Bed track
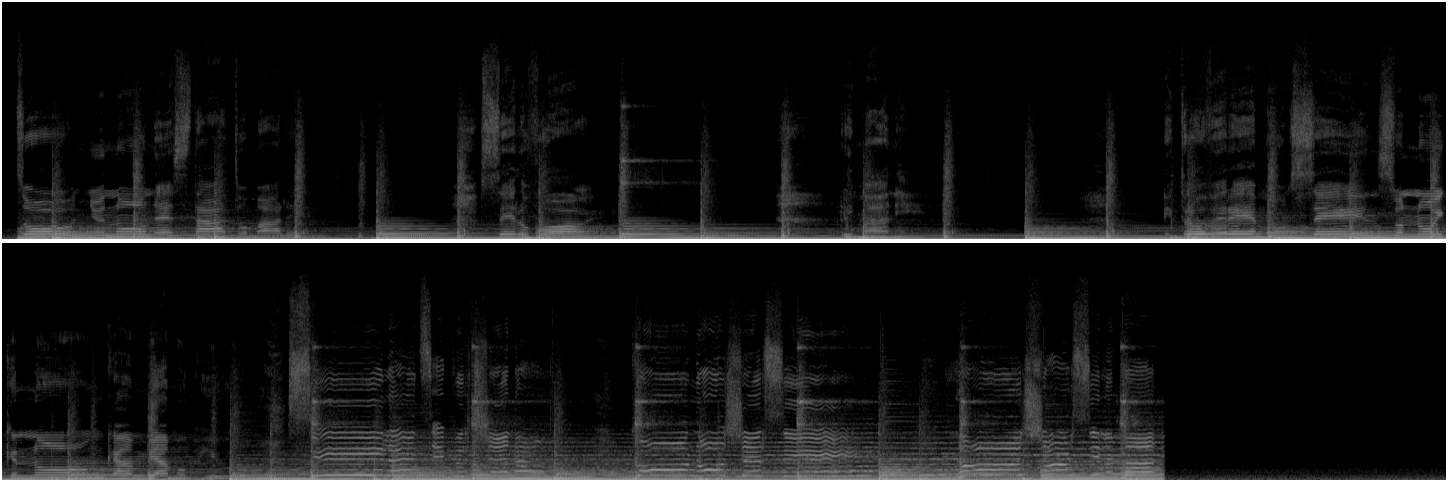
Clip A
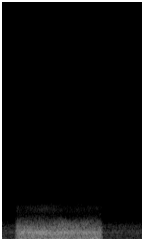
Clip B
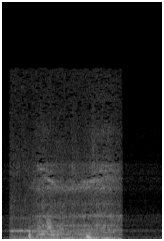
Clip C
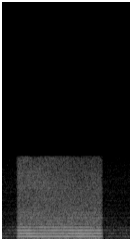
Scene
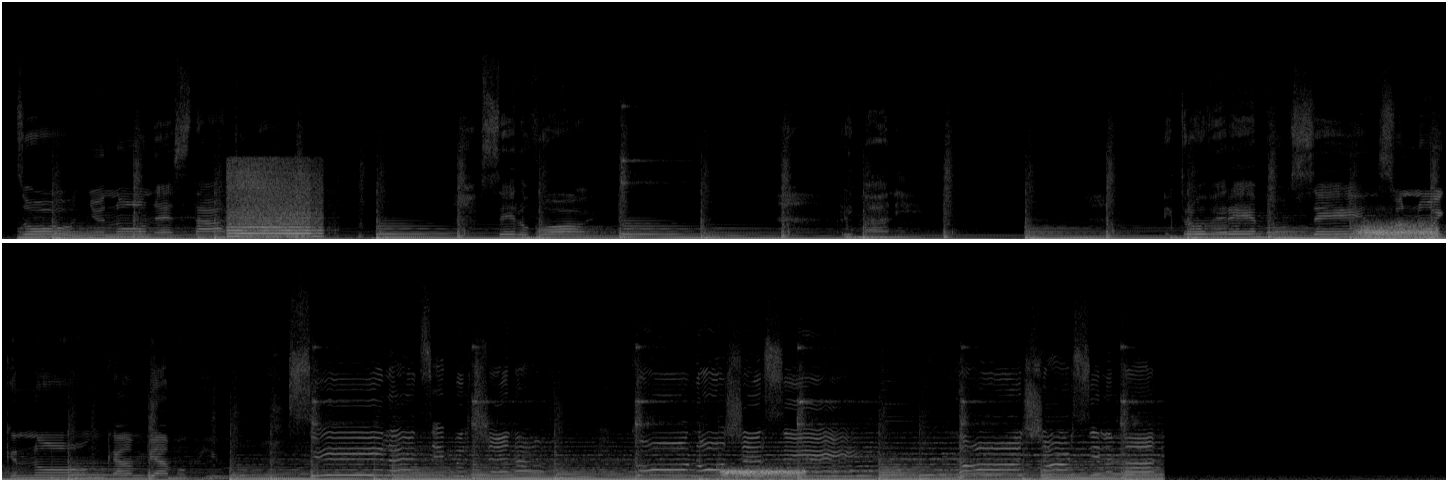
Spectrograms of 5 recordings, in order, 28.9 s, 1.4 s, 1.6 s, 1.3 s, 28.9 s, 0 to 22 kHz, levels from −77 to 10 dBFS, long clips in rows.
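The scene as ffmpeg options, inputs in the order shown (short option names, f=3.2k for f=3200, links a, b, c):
-filter_complex "[1:a]asplit=2[a][b];[0:a]volume=-9dB[c];[3:a]aecho=1:1:125:0.668[d];[a]dynaudnorm=f=130:g=3:m=15dB[e];[b]lowpass=f=830:t=q:w=8.4[f];[d]atrim=end=1.28,asetpts=PTS-STARTPTS,volume=-7.5dB,afade=t=in:d=0.004:c=hsin,afade=t=out:st=1.276:d=0.004:c=hsin,adelay=2090[g];[e]atrim=end=1.4,asetpts=PTS-STARTPTS,volume=-17.5dB,afade=t=in:d=0.004:c=hsin,afade=t=out:st=1.396:d=0.004:c=hsin,adelay=13370[h];[f]atrim=end=1.4,asetpts=PTS-STARTPTS,volume=-11.5dB,afade=t=in:d=0.004:c=hsin,afade=t=out:st=1.396:d=0.004:c=hsin,adelay=947268S[i];[c][g][h][i]amix=inputs=4:normalize=0"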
